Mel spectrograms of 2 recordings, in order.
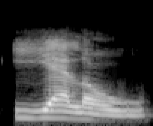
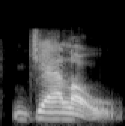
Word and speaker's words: yellow: y juntas amarillo y yellow sí aquí la y suena como si fuera una y yellow por fa evita pronunciar hello rojo es la red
